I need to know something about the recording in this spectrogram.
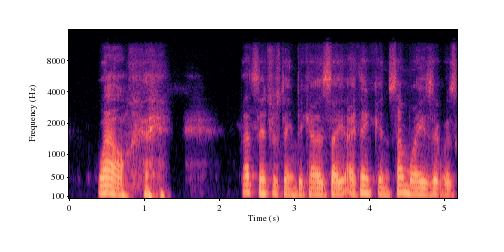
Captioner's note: laugh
